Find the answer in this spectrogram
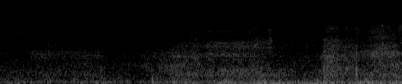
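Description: Faint low rumble of wind on the microphone over outdoor background noise, growing a little louder in the second half.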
